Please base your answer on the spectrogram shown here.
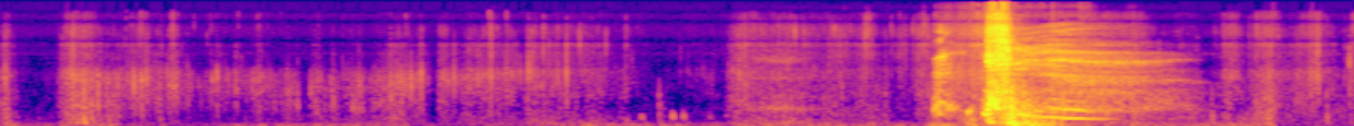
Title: yep, definitely a cold. increasingly desperate sneezes from incoming cold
